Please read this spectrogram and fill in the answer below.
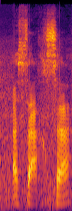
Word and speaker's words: Asakusa: Hindi daw pala pinapronounce yung letter U. Sabi nung isang nag-comment sa vlog, hindi daw pinopronounce yung letter U sa Asakusa. So, Asakusa, ganun.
